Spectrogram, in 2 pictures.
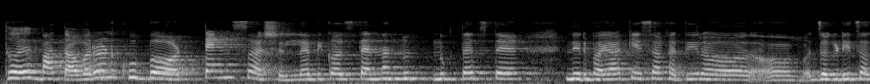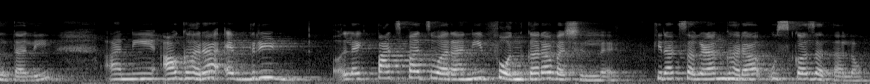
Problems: none marked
